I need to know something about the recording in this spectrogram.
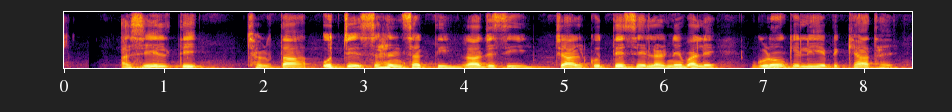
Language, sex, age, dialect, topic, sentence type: Hindi, male, 18-24, Kanauji Braj Bhasha, agriculture, statement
